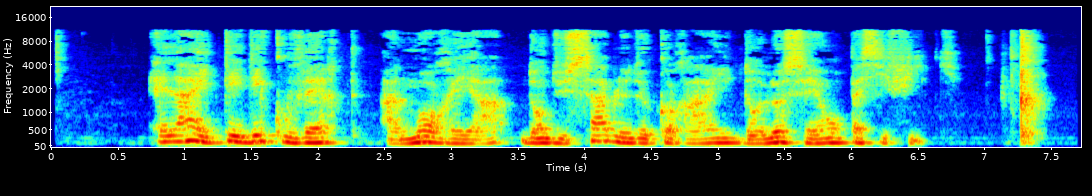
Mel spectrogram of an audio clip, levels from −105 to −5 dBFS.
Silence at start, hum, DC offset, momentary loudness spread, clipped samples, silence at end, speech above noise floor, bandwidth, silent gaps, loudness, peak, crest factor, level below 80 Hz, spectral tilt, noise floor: 0.05 s; none; under 0.1%; 11 LU; under 0.1%; 0.25 s; 44 dB; 11.5 kHz; none; -20 LUFS; -2 dBFS; 18 dB; -58 dBFS; -6 dB/octave; -64 dBFS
